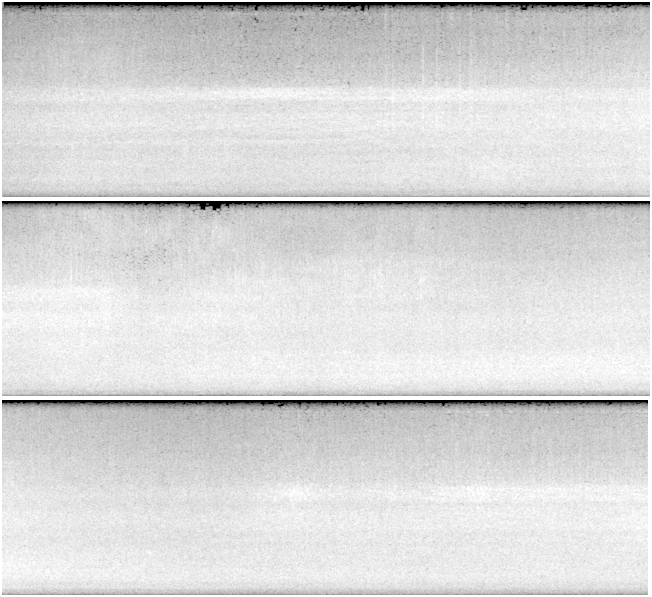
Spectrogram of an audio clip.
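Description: Model trains running on the layout's track: a steady whirring rumble of wheels and motors that grows a little louder in the middle and then eases.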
